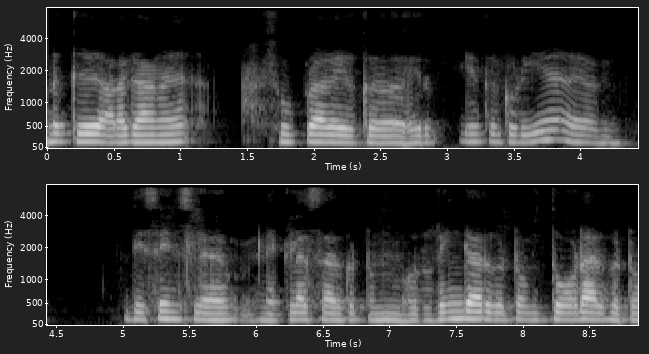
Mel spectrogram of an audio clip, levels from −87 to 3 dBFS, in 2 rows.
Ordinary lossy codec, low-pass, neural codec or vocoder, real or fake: MP3, 32 kbps; 7.2 kHz; vocoder, 22.05 kHz, 80 mel bands, Vocos; fake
